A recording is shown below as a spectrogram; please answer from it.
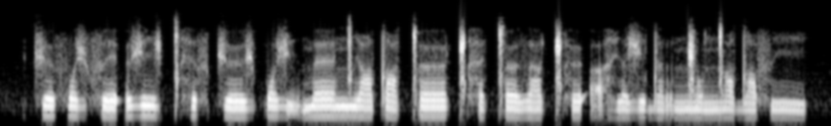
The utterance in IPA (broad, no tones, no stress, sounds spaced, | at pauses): t͡ʃ ø f ɔ ʒ f e ʔ ø ʒ iː ʒ ǀʰ e f t͡ʃ øː ʒ p ɔ ʒ ḭ m ɛː ŋ͡ǀ iː tˤ ø ǀ œː ǁʰ ɛ ǀ œ ð a ɐ̯ ǁʰ ø ʔ a̰ ɦ i ɐ̯ ʒ i d a r ŋ͡ǁ o ŋ͡ǀ ø dˤ ɛ f i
